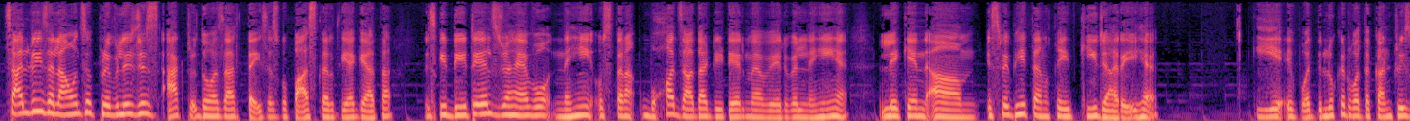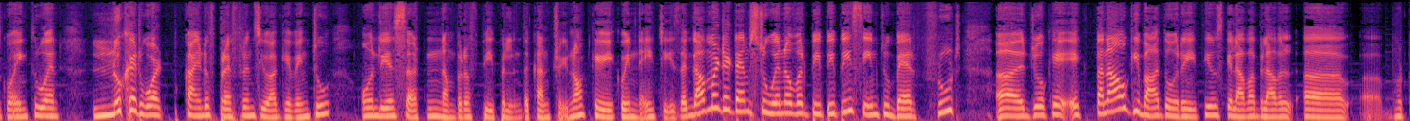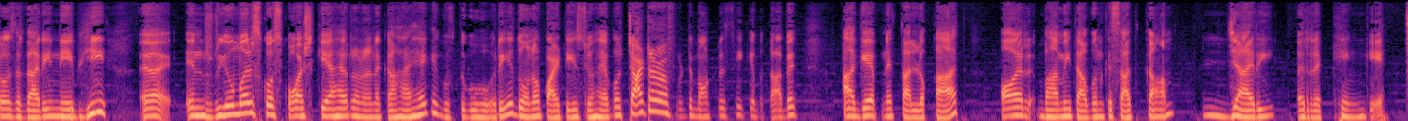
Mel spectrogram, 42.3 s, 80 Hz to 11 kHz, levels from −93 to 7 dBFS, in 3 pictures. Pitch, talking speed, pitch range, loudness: 170 Hz, 175 wpm, 155-195 Hz, -14 LUFS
